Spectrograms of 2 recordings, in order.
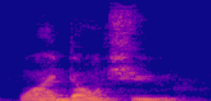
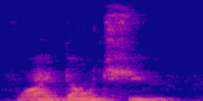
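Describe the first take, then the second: First: The T and Y blend into a ch sound. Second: The same.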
